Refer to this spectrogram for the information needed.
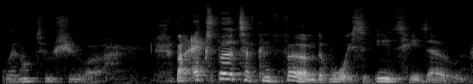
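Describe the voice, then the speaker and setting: A man with a British accent playing a formal, dutiful government official delivering a precise, measured briefing in a satirical radio play. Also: mid-range voice, sing-song, roomy sound. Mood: measured, uneasy.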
